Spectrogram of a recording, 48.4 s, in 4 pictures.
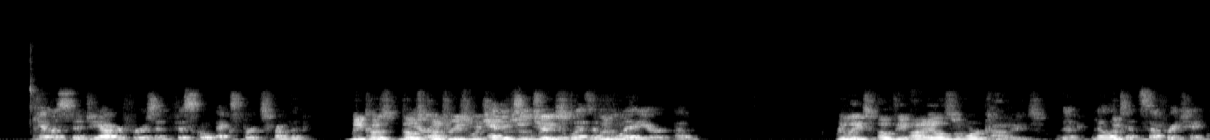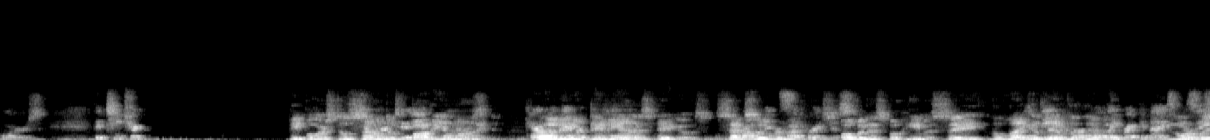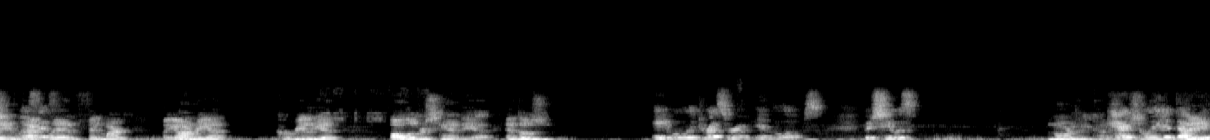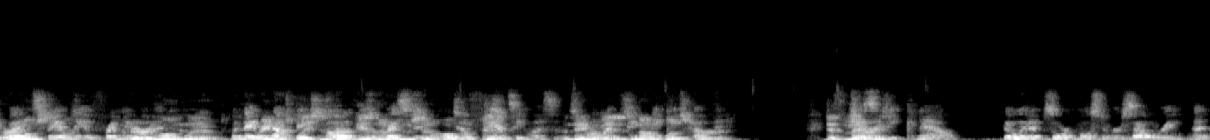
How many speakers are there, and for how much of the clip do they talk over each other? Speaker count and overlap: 2, about 37%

